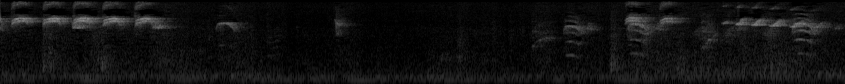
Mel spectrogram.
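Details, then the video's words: Caged finches calling in the morning; a quick burst of high repeated chirps, a pause with scattered single notes, then more bright tweets, low hum in background. "More Fun Just Waking Up in the Morning and Watching My Finches!"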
